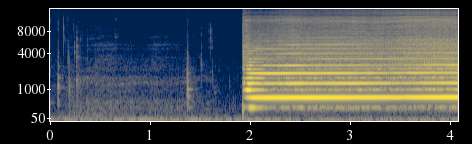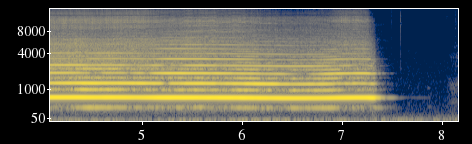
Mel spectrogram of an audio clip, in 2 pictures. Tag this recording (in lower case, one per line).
musical instrument
wind instrument
music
